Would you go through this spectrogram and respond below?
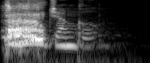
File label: strong hi tech alien distressed voice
